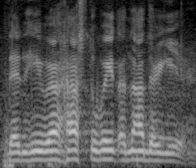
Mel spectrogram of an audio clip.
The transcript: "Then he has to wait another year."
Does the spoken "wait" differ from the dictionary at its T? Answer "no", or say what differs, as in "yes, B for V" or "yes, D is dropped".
no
